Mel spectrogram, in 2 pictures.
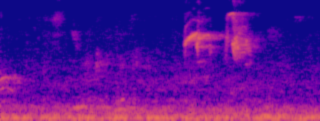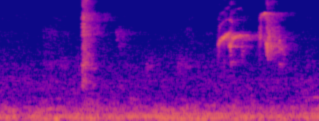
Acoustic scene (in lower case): park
